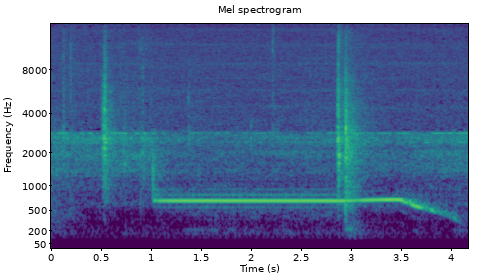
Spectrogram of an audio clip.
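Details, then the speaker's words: 40 m QRP CW Pixie kit on a 14 V adapter (meant 12 V): a steady unbroken tone near 700 Hz holds about 2.5 s instead of keyed CW, stuck transmitting; defective or burned transistor suspected, not confirmed. "it's a solid tone maybe my wires touching no it's not"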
